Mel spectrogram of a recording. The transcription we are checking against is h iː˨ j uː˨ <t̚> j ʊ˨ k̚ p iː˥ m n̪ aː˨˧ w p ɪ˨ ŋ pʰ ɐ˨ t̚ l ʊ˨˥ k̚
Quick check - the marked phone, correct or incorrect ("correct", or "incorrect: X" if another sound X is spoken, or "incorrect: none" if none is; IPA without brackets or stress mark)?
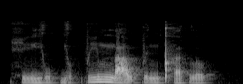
incorrect: k̚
